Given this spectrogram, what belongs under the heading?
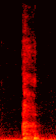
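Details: Voluntary dry cough on request from a healthy young woman during a respiratory assessment, with no sputum produced.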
